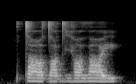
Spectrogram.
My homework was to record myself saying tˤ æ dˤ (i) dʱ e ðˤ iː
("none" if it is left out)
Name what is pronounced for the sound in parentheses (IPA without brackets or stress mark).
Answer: i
